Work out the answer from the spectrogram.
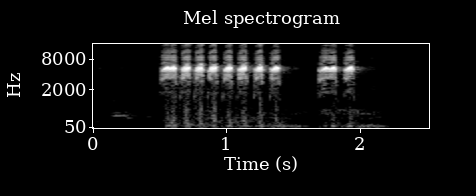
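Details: Flamboyan bird giving ngebren rapat nyerecet song, loud and dense: nine rapid, harsh, high-pitched buzzy notes in an even rattle, a short gap, then three more.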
